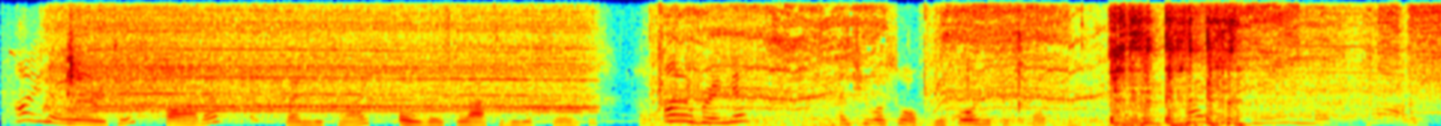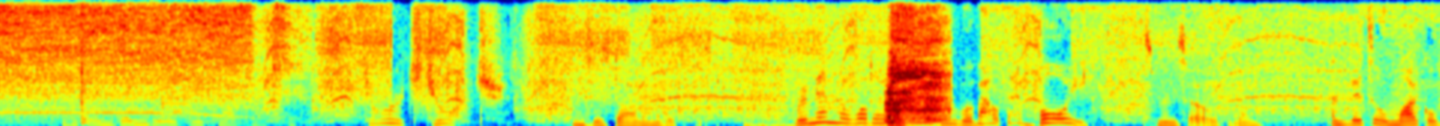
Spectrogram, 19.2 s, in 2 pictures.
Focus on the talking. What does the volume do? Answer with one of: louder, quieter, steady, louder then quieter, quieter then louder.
quieter then louder.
